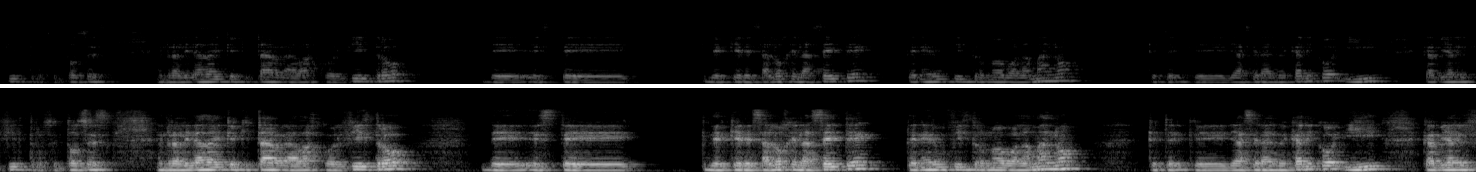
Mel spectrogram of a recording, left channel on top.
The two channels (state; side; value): quieter; left; 23.8 dB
